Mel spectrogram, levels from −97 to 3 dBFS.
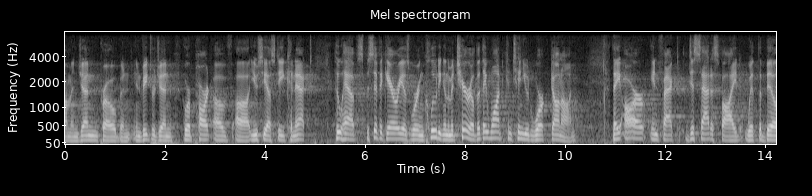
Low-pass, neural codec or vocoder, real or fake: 7.2 kHz; none; real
